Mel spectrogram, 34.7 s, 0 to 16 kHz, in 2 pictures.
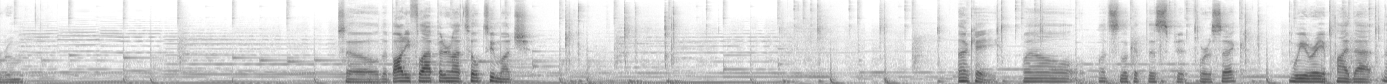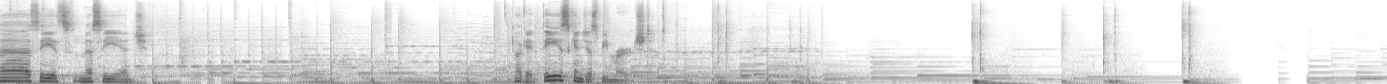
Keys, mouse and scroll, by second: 2.1 click, 3.4-6.9 drag, 7.1 Tab, 7.8 z, 8.8 click, 9.2 middle click, 9.9 shift+middle drag, 10.6-11.0 middle drag, 11.3 shift+drag, 12.7 shift+drag, 13.5 click, 14.6 shift+drag, 15.6 Tab, 16.8 shift+click, 17.5 click, 18.4 click, 19.5 click, 21.2 shift+middle click, 26.3 m, 27.4 c, 29.5 f, 30.5 Tab, 31.2 Tab, 32.1 3.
